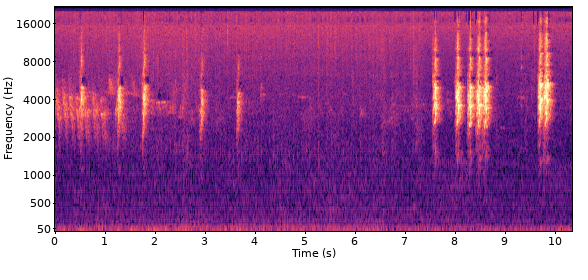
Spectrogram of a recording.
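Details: Barn swallows inside an old barn during daytime, back for the start of the breeding season, recorded on a Zoom F6 with a Sennheiser MKH microphone: scattered short high chirps, then a quick burst of five chirps and a final doubled chirp.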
